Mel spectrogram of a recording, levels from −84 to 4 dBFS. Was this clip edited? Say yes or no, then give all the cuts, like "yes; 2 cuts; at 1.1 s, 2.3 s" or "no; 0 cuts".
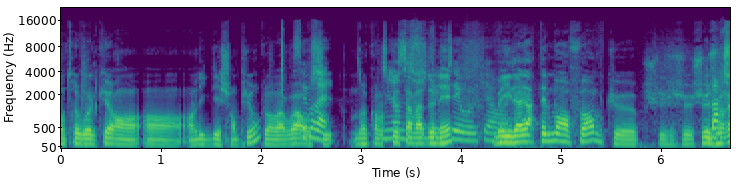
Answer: yes; 4 cuts; at 2.0 s, 3.2 s, 5.4 s, 5.7 s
